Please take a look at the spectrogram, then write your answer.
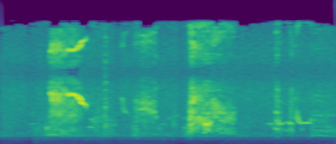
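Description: A starling sings in a run of scratchy, chattering phrases mixed with thin whistles, three or four bursts separated by short pauses, with no voices.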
